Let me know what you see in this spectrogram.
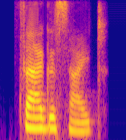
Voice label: "phagocyte", Indian; Dictionary

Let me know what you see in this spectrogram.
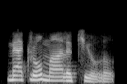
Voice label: "macromolecule", Indian

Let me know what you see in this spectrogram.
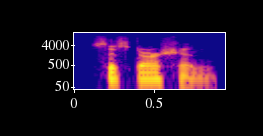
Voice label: "Cistercian", American

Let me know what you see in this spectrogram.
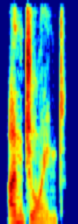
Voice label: "unjoint", Indian

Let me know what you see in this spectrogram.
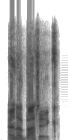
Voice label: "anabatic", British

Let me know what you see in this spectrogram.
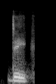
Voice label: "dig", Indian

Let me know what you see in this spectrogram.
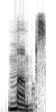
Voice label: "mumps", Indian

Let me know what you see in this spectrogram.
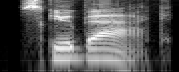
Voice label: "skewback", American

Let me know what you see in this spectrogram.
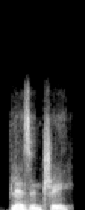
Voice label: "pleasantry", Indian; Dictionary

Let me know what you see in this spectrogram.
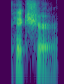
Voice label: "picture", American

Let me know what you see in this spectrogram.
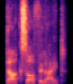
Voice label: "toxophilite", Indian

